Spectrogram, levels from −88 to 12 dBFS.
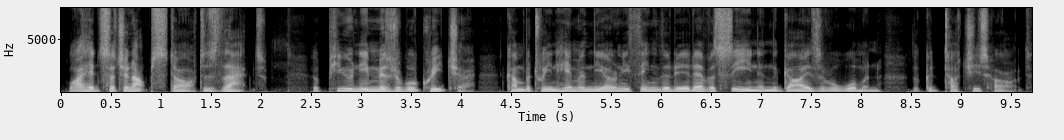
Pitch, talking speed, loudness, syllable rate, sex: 130 Hz, 210 wpm, -18 LUFS, 5.5 syllables/s, male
